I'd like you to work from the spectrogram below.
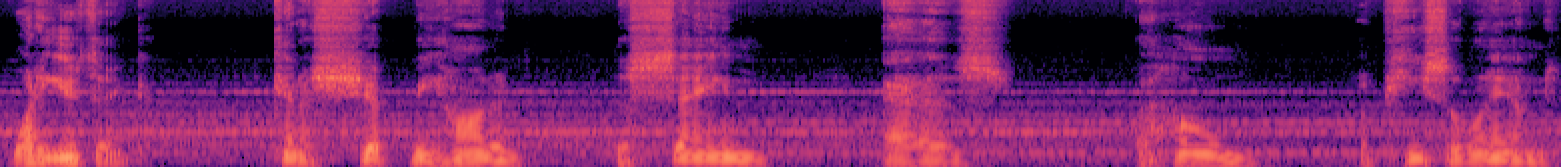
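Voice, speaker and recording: A man with a very deep, gravelly voice hosts a paranormal podcast. He talks slowly, pausing for effect between phrases, with music playing underneath. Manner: deliberate, dramatic pauses. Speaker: podcast host. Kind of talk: slow reflective podcast narration.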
